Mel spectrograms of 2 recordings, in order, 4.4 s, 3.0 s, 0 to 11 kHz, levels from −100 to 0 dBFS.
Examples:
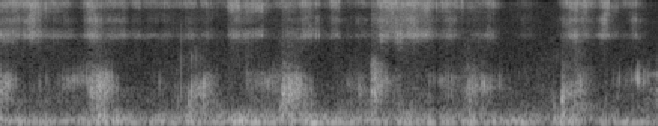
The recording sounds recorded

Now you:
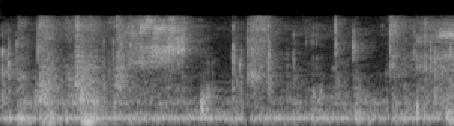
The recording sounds remade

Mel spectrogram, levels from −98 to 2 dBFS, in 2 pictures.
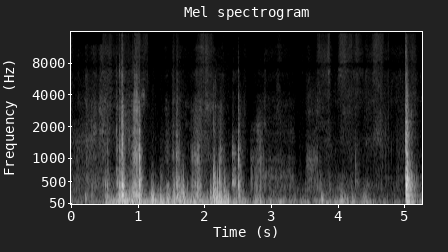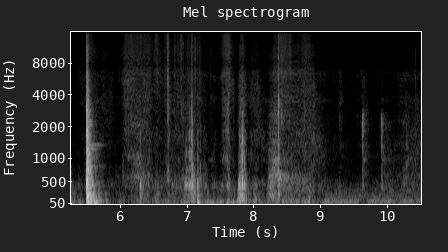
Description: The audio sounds recorded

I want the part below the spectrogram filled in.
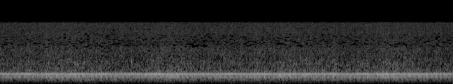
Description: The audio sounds recorded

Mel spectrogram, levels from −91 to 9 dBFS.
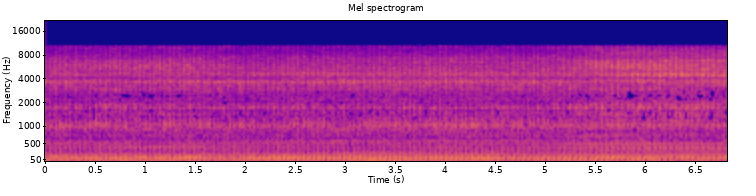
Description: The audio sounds recorded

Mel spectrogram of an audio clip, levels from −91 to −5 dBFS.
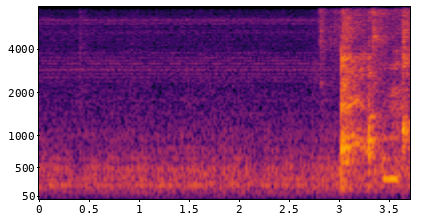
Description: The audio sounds recorded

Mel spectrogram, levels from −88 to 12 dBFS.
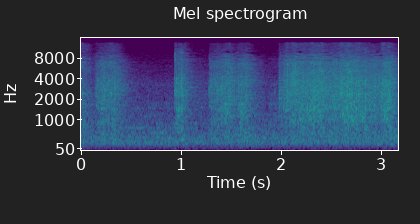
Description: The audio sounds remade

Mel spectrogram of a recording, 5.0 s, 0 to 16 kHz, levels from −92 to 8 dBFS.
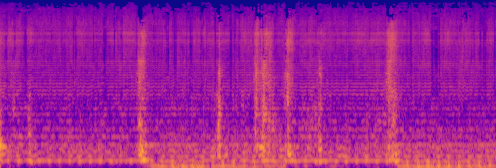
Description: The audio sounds remade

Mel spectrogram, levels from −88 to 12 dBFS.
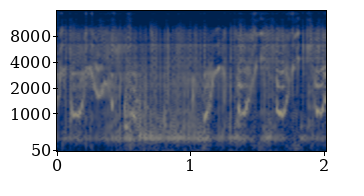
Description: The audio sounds remade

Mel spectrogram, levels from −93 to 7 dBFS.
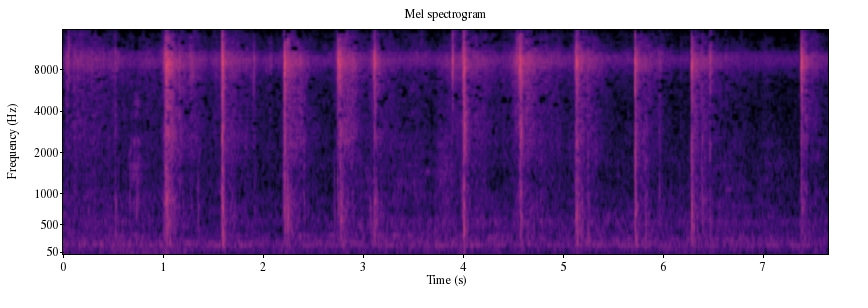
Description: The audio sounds remade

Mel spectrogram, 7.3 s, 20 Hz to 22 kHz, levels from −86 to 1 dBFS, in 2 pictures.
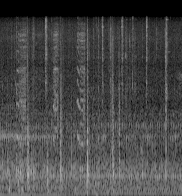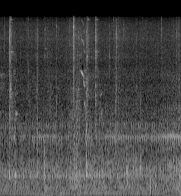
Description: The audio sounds recorded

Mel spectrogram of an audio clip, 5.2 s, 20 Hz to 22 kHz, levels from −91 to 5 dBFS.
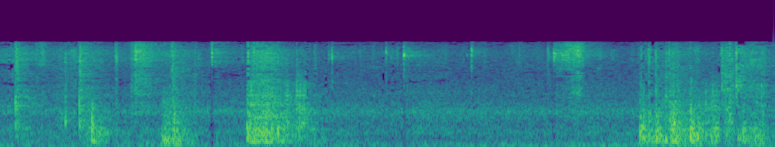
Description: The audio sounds remade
